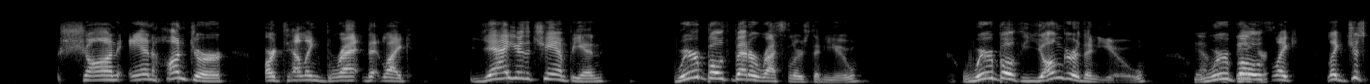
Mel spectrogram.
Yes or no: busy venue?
no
